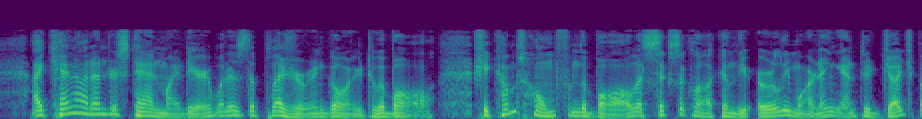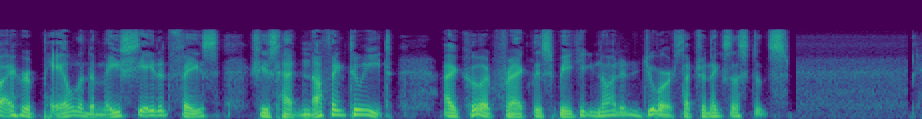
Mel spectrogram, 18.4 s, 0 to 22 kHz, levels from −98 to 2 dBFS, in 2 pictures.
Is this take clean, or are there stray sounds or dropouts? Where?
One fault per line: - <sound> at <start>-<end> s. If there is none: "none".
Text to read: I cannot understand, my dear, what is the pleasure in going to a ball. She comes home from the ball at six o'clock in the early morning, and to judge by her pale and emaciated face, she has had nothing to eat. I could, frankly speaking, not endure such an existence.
none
